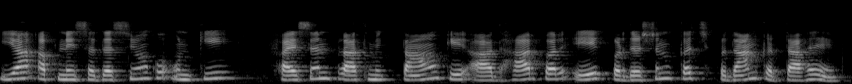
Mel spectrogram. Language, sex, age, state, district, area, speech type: Hindi, female, 60+, Uttar Pradesh, Ayodhya, rural, read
